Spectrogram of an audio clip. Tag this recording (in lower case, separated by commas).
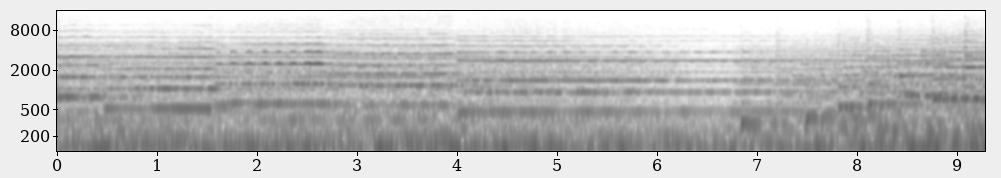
music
